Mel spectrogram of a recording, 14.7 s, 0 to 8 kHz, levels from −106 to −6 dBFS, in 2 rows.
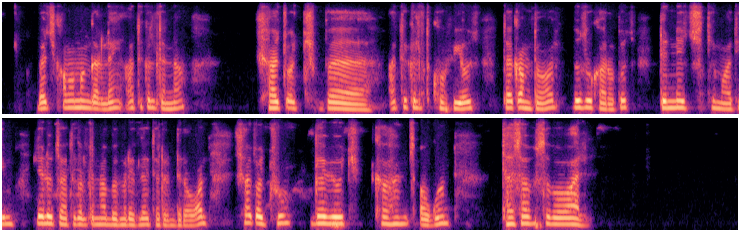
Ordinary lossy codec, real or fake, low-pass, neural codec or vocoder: Opus, 16 kbps; real; 7.2 kHz; none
